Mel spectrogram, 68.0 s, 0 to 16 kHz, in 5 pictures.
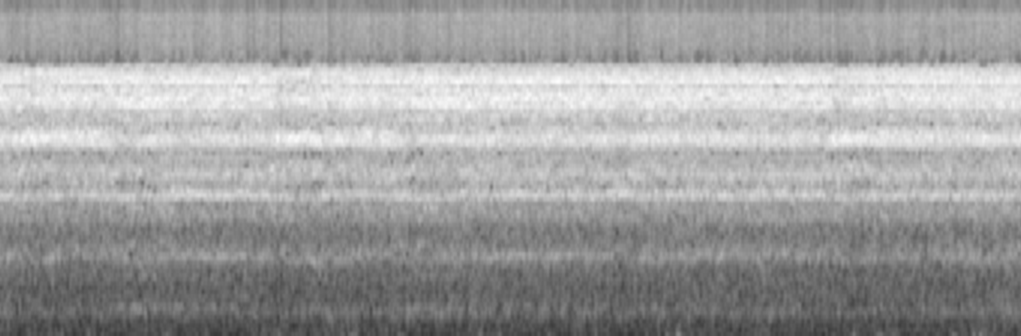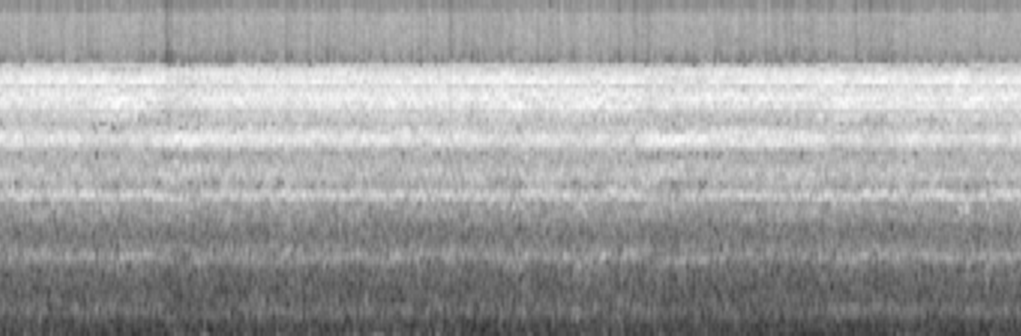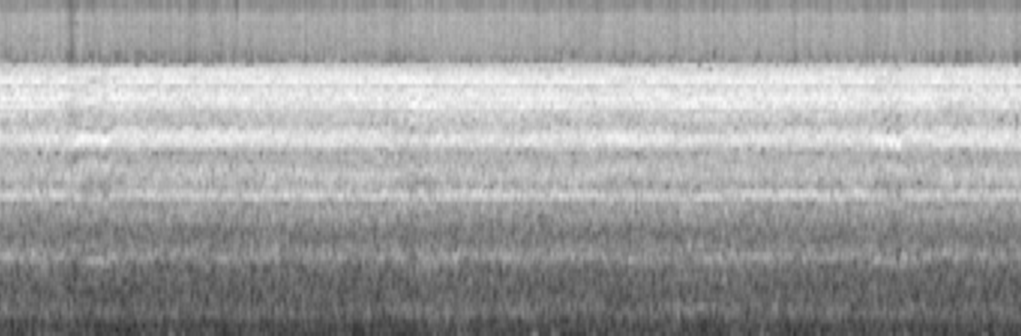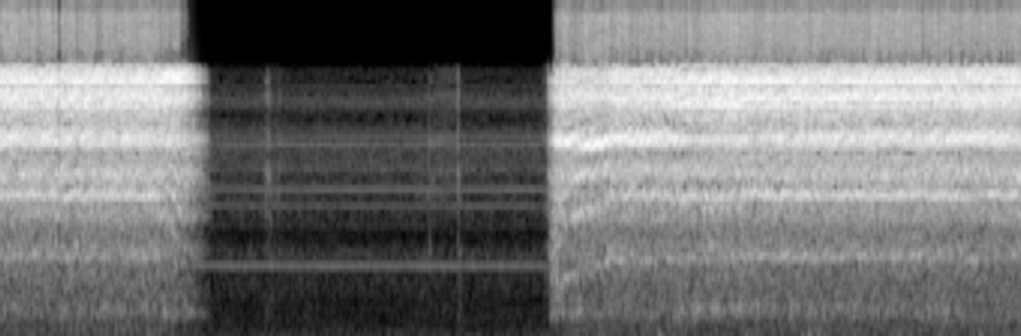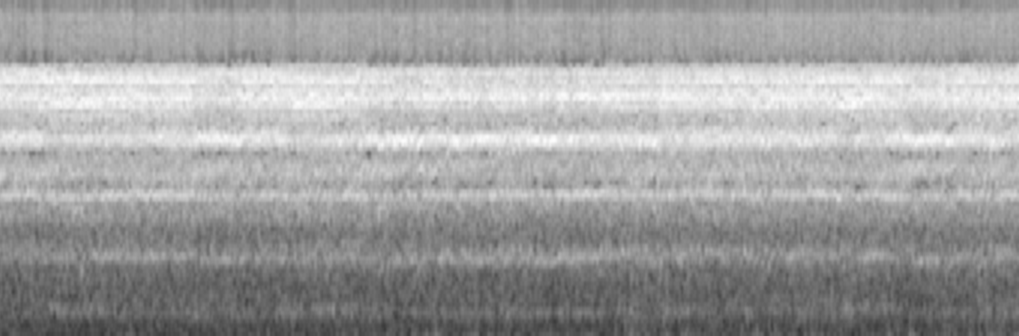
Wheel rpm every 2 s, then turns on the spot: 230, 230, 220, 230, 230, 230, 230, 230, 230, 230, 220, 220, 230, 230, 230, 230, 220, 230, 220, 230, 230, 150, 0, 0, 170, 220, 230, 230, 230, 220, 220, 230, 230, 220.
none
